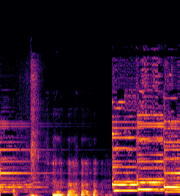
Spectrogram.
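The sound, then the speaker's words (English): Brief muffled voice-like sounds, then a doorbell rings out loudly for someone at the back door, with bright, sustained chime tones that shift pitch a couple of times and hold to the end. “Why, there's somebody at our back door. Let's answer the door”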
